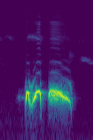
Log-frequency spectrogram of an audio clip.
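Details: Spotted dove coo for stimulating newly kept birds: a soft lead-in, then a wavering hollow note and a longer, smooth, gently falling note, each about half a second, with no other sounds.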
